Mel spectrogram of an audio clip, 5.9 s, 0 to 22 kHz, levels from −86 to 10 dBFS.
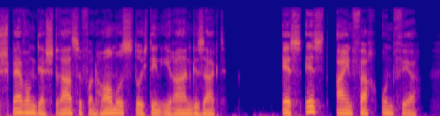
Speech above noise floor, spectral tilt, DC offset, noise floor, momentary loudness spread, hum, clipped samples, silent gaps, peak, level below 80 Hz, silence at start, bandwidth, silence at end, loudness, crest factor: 34 dB; -5.5 dB/octave; under 0.1%; -53 dBFS; 7 LU; none; under 0.1%; none; -2 dBFS; -46 dBFS; 0 s; 16 kHz; 0.3 s; -20 LUFS; 18 dB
